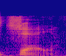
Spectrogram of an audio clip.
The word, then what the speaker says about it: Jai: but then there was Jay or Jai it's spelled j a i but I'm assuming it's pronounced J I mean that's how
